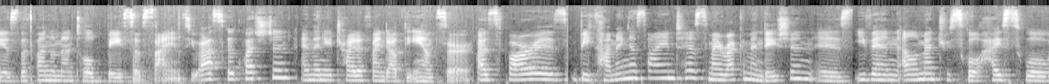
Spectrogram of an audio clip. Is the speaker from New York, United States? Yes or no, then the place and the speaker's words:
no; Papillion, Nebraska, United States; I'm from Papillion, Nebraska.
